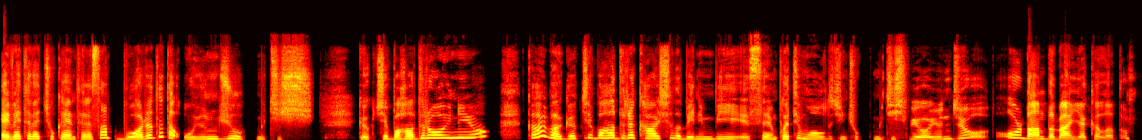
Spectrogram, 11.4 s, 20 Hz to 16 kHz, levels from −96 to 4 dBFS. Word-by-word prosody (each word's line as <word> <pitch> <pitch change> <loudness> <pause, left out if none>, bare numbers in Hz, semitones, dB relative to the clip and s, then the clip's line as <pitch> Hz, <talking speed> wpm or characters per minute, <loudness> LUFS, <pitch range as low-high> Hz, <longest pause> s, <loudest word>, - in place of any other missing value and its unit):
evet, 240 +7 +6
evet 235 -2 +1
çok 235 0 -5
enteresan. 220 +8 +1
Bu 205 +4 +1
arada 300 - +2
da - - +5
oyuncu 215 +4 -3
müthiş. 180 - 0 0.4
Gökçe 240 -2 -2
Bahadır 225 +6 +4
oynuyor. 325 +3 +2 0.5
Galiba - - +4
Gökçe 270 +6 -4
Bahadır'a 300 0 +2
karşı 270 0 0
da 265 -5 -2
benim 210 0 -4
bir 210 -2 -6
sempatim 230 +4 -1
olduğu 215 0 -4
için 210 -3 -8
çok 220 +2 -12
müthiş 205 +3 -3
bir 205 - -2
oyuncu, 215 +8 -4 0.3
oradan 255 - +3
da 215 - 0
ben 205 0 +9
yakaladım. 205 +3 -7
225 Hz, 160 wpm, -23 LUFS, 210-270 Hz, 0.5 s, ben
